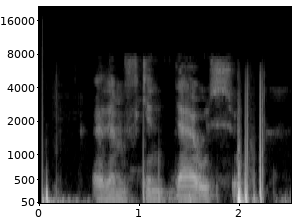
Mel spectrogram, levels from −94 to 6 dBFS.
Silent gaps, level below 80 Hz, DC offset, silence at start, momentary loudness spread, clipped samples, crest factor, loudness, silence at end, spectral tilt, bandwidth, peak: none; -34 dBFS; under 0.1%; 0 s; 17 LU; under 0.1%; 26 dB; -29 LUFS; 0.3 s; -7.5 dB/octave; 7.6 kHz; -2 dBFS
